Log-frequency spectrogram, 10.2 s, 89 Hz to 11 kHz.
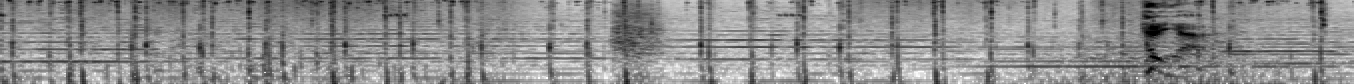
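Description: Horse hooves clip-clopping at a gallop in The Witcher 3, a steady rhythmic patter under game music and effects, with a horse whinnying briefly partway through.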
